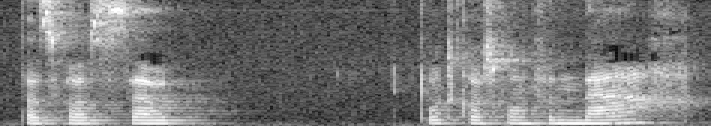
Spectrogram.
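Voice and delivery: ordinary talk

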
